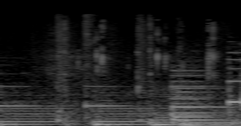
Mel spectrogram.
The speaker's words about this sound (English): I'm gonna go ahead and pour this out in the glass, right?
